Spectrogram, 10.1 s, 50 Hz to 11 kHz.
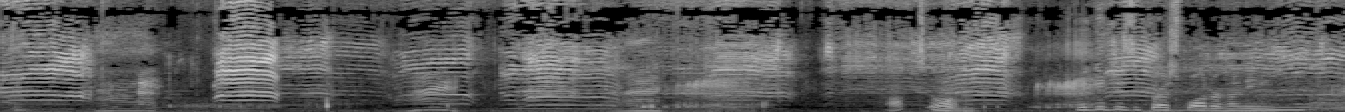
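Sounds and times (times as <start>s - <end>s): ewes bleating: 0.0s - 10.0s
lambs bleating: 0.0s - 10.0s.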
